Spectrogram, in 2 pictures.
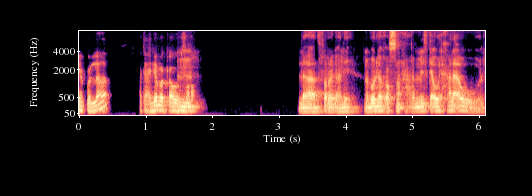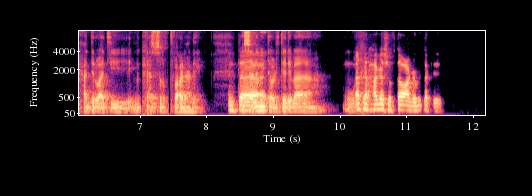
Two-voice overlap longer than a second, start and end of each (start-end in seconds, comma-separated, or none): none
